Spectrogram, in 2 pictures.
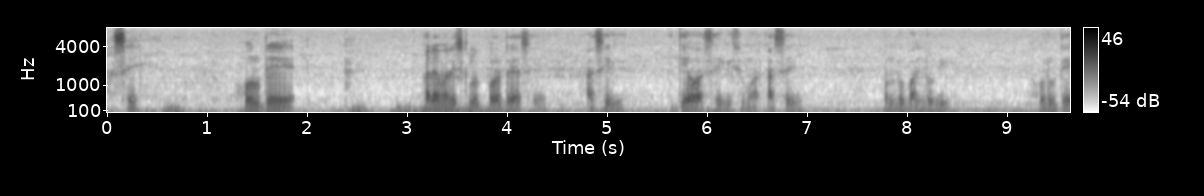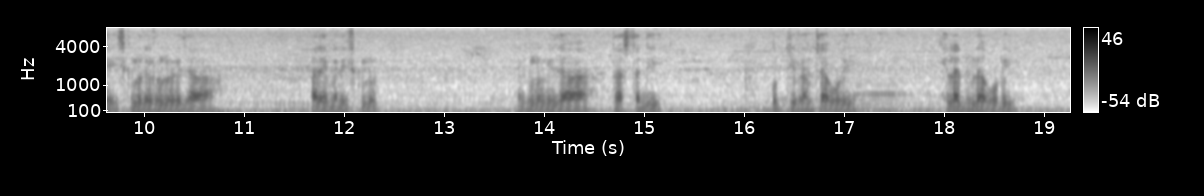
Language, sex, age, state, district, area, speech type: Assamese, male, 18-30, Assam, Goalpara, rural, spontaneous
